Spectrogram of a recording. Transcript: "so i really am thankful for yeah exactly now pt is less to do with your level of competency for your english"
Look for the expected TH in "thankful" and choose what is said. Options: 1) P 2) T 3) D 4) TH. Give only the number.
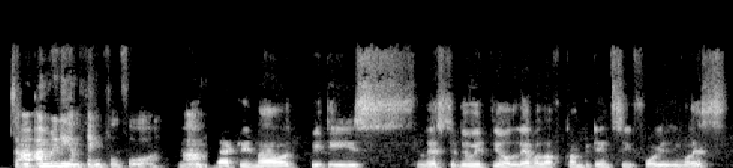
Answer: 4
